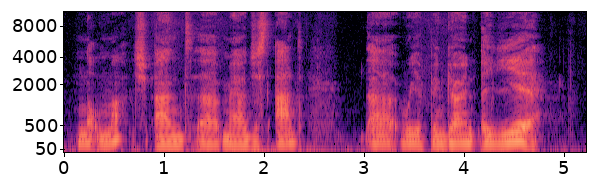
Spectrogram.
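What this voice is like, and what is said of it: Hoarse, lost voice. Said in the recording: “I have lost my voice... This is like the third time this week. I've got laryngitis”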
